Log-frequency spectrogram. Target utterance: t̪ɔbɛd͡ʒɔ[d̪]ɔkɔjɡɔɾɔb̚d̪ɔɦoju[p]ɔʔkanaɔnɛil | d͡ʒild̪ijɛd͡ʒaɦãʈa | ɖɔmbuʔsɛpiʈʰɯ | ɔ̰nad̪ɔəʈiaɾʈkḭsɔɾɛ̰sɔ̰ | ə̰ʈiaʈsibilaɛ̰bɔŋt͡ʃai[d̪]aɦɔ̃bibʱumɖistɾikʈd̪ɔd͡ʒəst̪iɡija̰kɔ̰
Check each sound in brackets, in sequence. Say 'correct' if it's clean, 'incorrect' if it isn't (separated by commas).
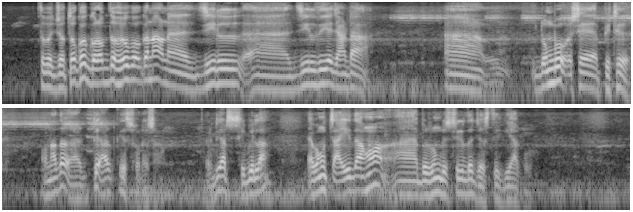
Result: incorrect, incorrect, correct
